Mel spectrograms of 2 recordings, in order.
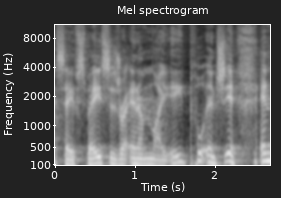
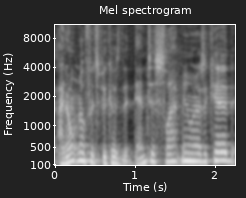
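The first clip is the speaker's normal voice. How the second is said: higher, quick, tossed-off casual; breezy offhand; 6 semitones higher, faster than usual. Retold or imitated. Telling the therapist, casually tossed off. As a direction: say it like it's nothing. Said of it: "And I said it like that".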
